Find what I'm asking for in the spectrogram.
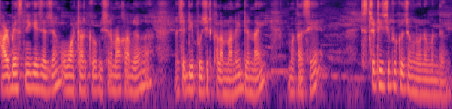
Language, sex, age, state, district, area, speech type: Bodo, male, 30-45, Assam, Udalguri, urban, spontaneous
